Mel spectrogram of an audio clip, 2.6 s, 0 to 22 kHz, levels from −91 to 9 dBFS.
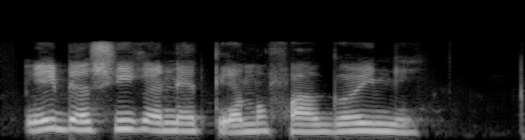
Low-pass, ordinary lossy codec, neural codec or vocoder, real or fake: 7.2 kHz; none; codec, 16 kHz, 2 kbps, X-Codec, HuBERT features, trained on general audio; fake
